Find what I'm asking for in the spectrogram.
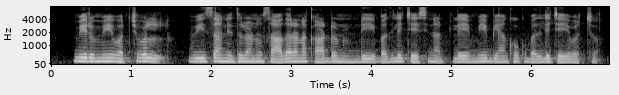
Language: Telugu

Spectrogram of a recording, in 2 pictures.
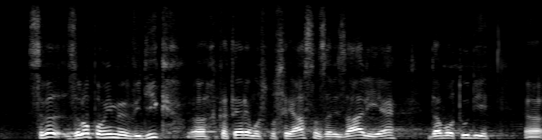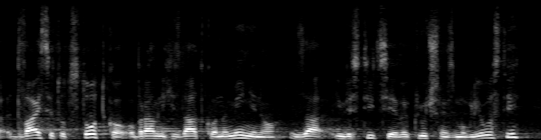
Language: Slovenian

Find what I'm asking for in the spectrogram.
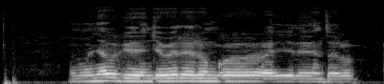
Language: Kinyarwanda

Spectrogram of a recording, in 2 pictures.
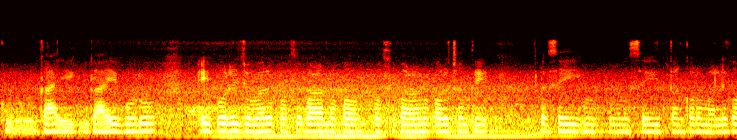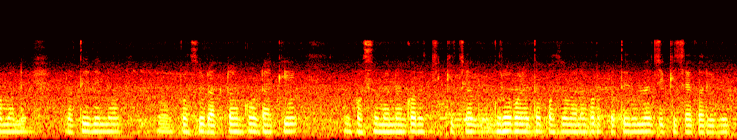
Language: Odia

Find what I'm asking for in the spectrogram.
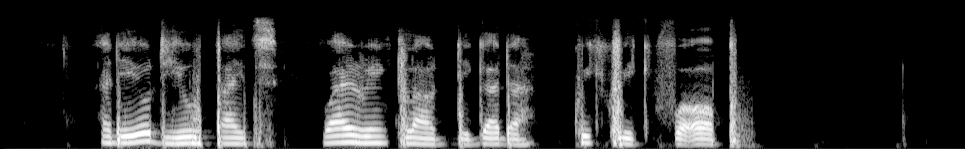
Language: Nigerian Pidgin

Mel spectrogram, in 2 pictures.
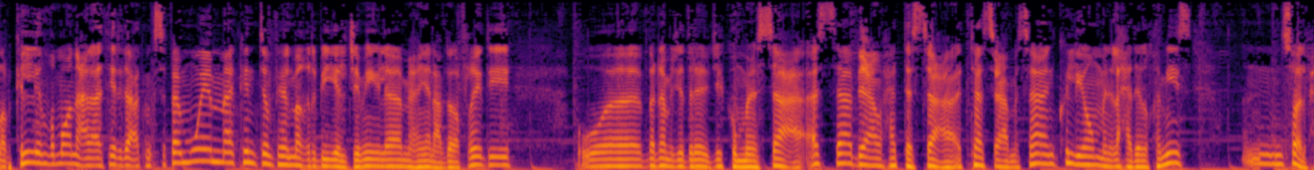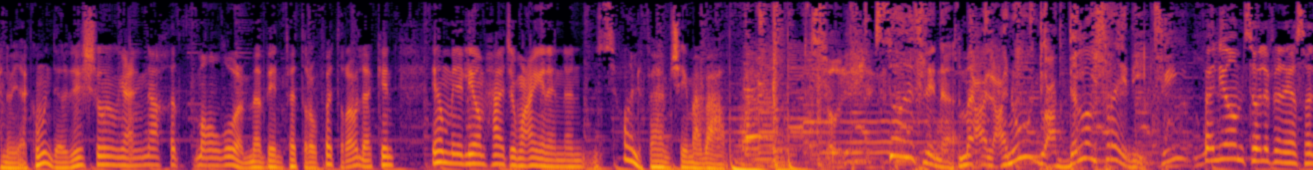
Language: Arabic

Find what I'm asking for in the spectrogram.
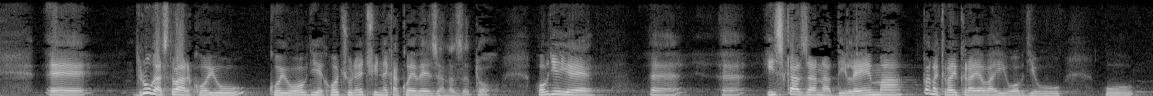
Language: Croatian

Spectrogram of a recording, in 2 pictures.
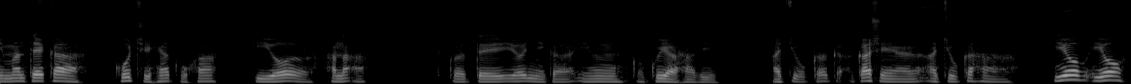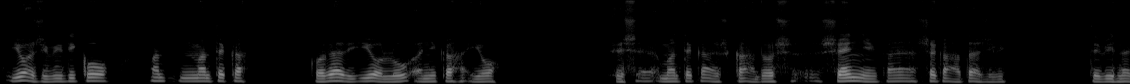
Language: Southeastern Nochixtlán Mixtec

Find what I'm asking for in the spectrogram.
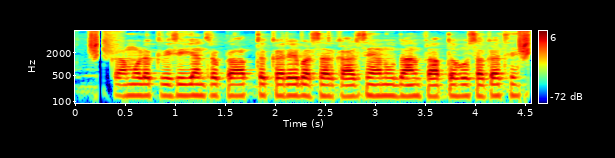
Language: Chhattisgarhi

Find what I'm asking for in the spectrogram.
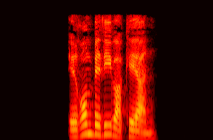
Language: Basque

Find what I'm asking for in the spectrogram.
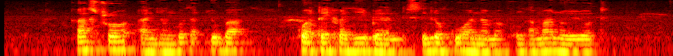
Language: Swahili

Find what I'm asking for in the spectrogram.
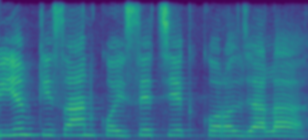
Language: Bhojpuri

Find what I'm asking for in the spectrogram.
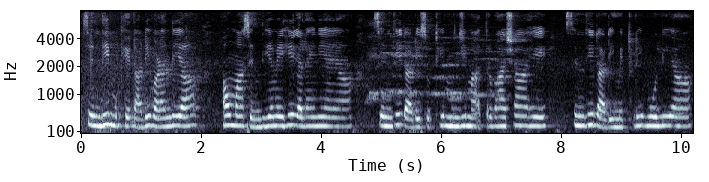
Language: Sindhi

